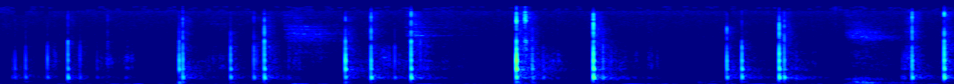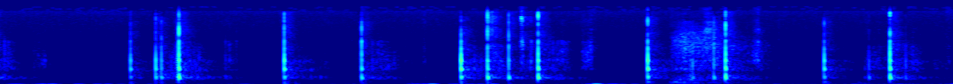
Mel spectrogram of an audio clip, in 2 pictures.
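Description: Short pink-painted fingernails tap and scratch the glossy cardboard cover of a medium hardcover book held in both hands, first the front and then the back. Quick, crisp taps with a hollow mid-range thud land in uneven clusters, each dying away almost instantly, with soft, brief scratching textures between them.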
